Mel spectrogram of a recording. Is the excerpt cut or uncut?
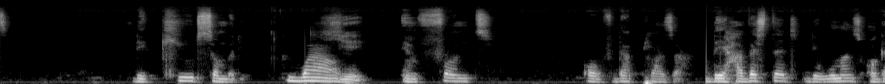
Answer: cut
